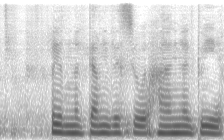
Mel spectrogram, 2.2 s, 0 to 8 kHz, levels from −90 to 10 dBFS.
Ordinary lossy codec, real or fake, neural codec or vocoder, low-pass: none; fake; codec, 16 kHz, 0.5 kbps, FreqCodec, larger model; 7.2 kHz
